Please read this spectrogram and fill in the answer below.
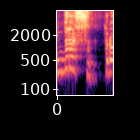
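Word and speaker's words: इन्द्रशत्रु: इंद्र शात्रो, पहले क्या बोलना था? इंद्र शत्रु, और इन्होंने क्या बोल दिया? इंद्र शात्रो।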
